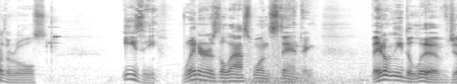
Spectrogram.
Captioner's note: thunder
